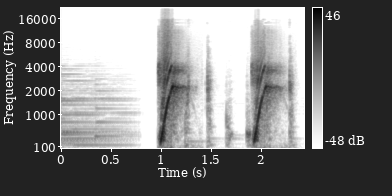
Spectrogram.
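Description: Soft piano chords fade out, then two quick, loud cartoon 'bloop' sound effects, each a fast upward sweep in pitch, about a second apart.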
